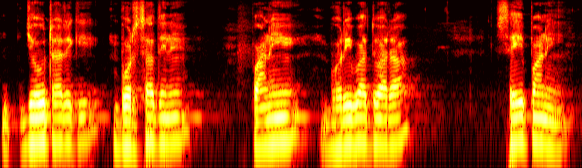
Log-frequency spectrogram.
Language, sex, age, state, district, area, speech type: Odia, male, 18-30, Odisha, Boudh, rural, spontaneous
